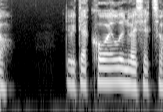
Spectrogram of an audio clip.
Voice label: "coel", welsh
